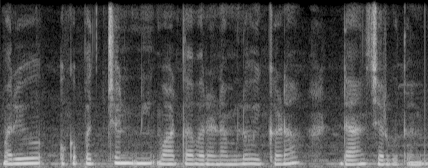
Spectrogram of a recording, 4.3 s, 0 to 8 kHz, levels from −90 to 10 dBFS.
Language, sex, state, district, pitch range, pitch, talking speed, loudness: Telugu, female, Telangana, Adilabad, 210-240 Hz, 220 Hz, 100 wpm, -14 LUFS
